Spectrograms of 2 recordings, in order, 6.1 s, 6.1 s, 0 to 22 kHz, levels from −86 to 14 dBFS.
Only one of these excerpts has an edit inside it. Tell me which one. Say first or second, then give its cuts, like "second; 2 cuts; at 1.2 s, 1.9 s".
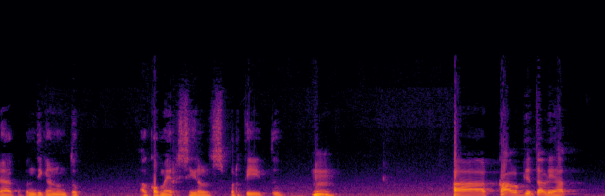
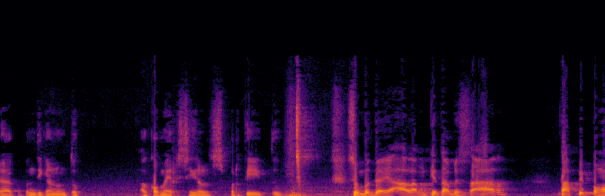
second; 1 cut; at 3.0 s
